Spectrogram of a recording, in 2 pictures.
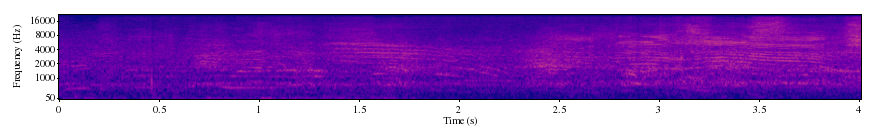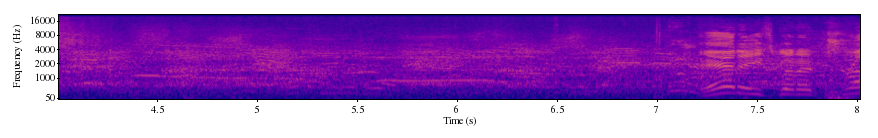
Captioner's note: crowd cheering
